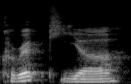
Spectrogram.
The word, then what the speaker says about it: curriculum: the word curriculum curriculum so second syllable stress there the ur just says the er sound sounds like and then this cu has a glide in it a yeah sound so curriculum curriculum curriculum you might hear a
